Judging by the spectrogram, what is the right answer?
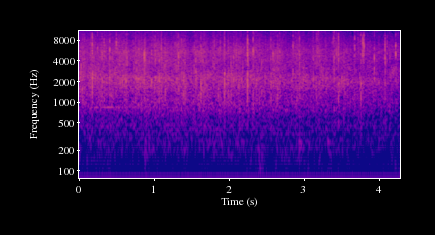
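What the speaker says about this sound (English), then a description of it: "Let's give them another round of applause," A commencement audience claps in a steady, dense round of applause that holds evenly throughout, with no voices rising above it.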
